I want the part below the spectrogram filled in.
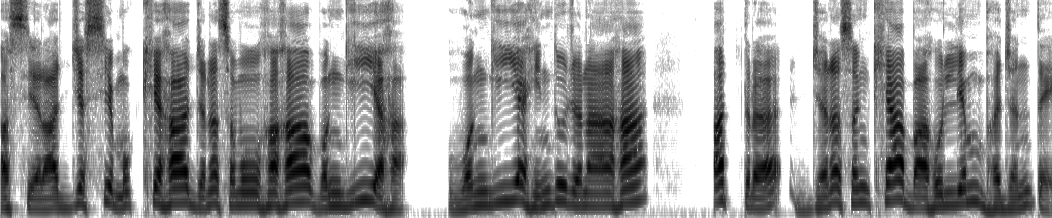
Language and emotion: Sanskrit, neutral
